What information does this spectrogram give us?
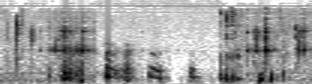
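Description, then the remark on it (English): Wet mouth noises of someone sipping tequila from a glass: a cluster of slurps and smacks, a short pause, then another burst of sipping and swallowing. “Now, as I sip on my tequila”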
